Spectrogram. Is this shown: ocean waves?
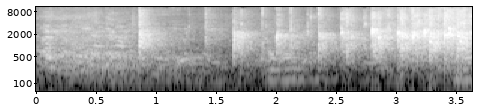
no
